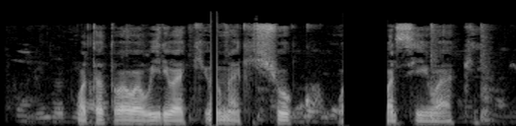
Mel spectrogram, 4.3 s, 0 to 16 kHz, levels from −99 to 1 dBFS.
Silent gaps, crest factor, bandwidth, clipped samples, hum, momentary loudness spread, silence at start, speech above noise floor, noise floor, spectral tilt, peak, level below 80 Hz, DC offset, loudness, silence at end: 2.90-3.22 s; 18 dB; 8.2 kHz; under 0.1%; none; 20 LU; 0.15 s; 21 dB; -56 dBFS; -3.5 dB/octave; -18 dBFS; -68 dBFS; under 0.1%; -35 LUFS; 0.2 s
